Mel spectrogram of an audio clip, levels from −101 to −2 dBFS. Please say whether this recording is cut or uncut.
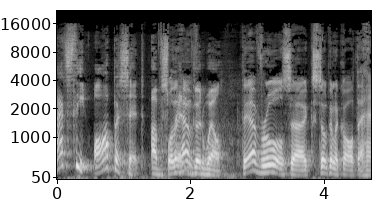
uncut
